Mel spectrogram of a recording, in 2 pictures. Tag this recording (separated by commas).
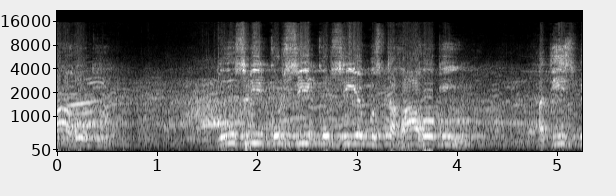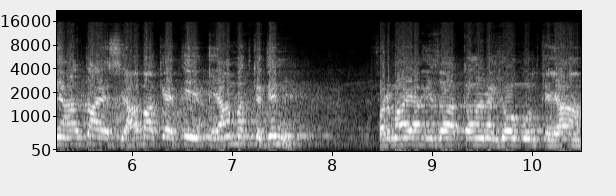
Male speech, Narration, Speech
